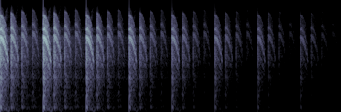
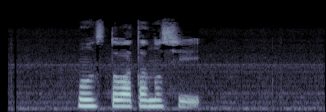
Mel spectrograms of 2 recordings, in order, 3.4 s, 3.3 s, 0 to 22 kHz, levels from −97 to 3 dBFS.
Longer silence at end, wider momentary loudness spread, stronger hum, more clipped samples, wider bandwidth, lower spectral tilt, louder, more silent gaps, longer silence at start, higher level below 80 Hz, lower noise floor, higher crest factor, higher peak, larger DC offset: second, 0.8 s vs 1.3 s; first, 24 LU vs 13 LU; neither; neither; first, 19 kHz vs 10 kHz; second, 4.5 dB/octave vs -5 dB/octave; about the same, -27 LUFS vs -25 LUFS; neither; second, 0 s vs 0.8 s; second, -86 dBFS vs -76 dBFS; first, -64 dBFS vs -56 dBFS; first, 26 dB vs 20 dB; first, -6 dBFS vs -10 dBFS; neither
